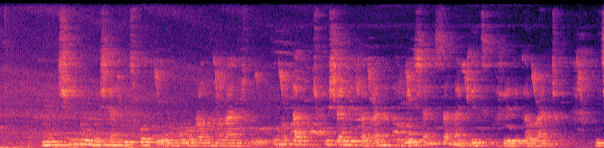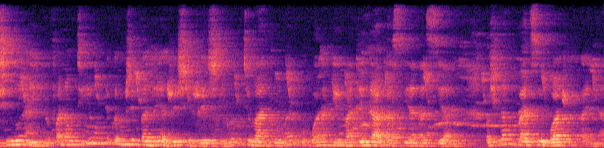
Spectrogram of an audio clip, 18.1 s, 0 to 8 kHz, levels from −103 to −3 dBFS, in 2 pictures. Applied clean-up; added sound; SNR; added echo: none; Subway, metro, underground; 20 dB; reverberation time 0.9 s.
